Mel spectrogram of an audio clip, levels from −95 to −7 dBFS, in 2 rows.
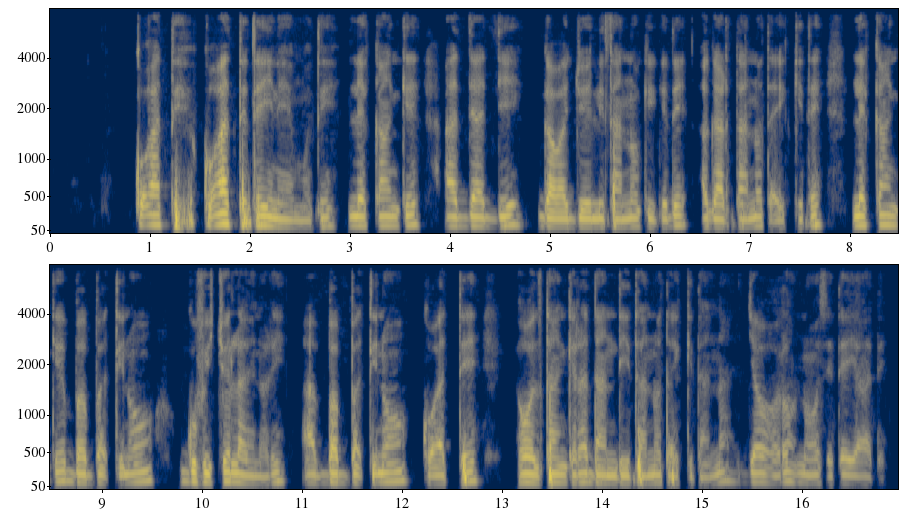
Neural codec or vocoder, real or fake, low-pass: none; real; 7.2 kHz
